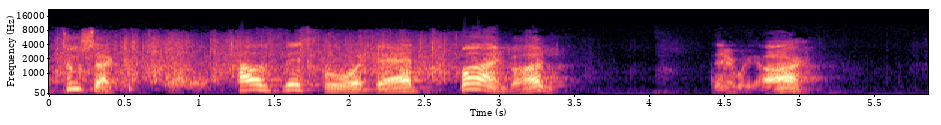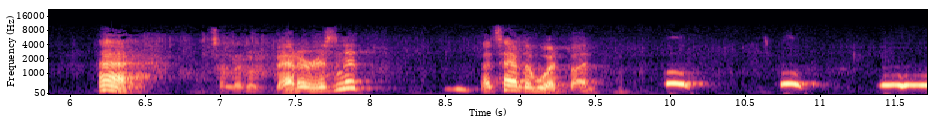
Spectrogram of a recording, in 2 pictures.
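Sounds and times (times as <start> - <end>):
speech: 0.1 - 3.5, 4.4 - 5.2, 6.2 - 10.1
owl hooting: 10.0 - 11.7.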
